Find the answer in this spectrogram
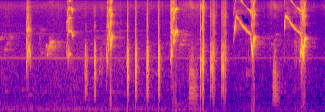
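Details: Lure song of a Javan myna, chattering and vocal, used to draw replies from other birds: quick series of sharp clicks and squawks ending in two loud descending whistles, low hum in the background.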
